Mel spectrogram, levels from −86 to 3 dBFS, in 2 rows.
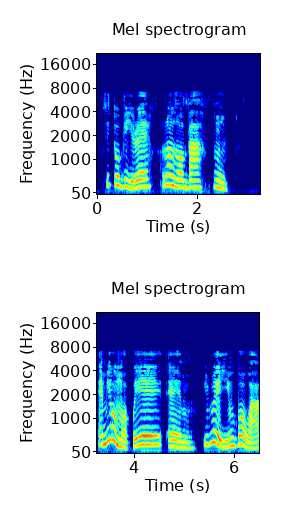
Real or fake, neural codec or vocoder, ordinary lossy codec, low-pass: fake; codec, 16 kHz, 4.8 kbps, FACodec; MP3, 32 kbps; 7.2 kHz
